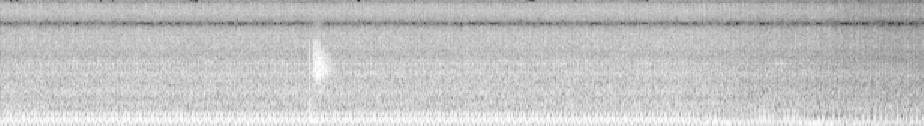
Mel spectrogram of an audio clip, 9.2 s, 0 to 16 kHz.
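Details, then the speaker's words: Briggs Intek V-twin on a Craftsman LT1000, after the sump gasket repair and an added governor spring, with fresh SAE 30 oil and no leaks: an even, steady idle with a constant low hum and no hunting. The governor now holds speed. "Finally, oh my goodness, I added a spring, so that stopped the surging."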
